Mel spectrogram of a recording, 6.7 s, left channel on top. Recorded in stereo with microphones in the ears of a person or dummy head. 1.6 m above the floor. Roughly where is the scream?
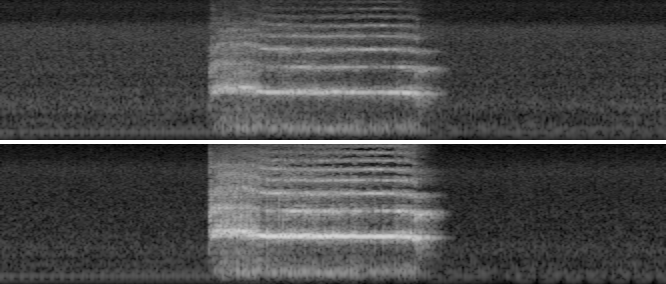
Right.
